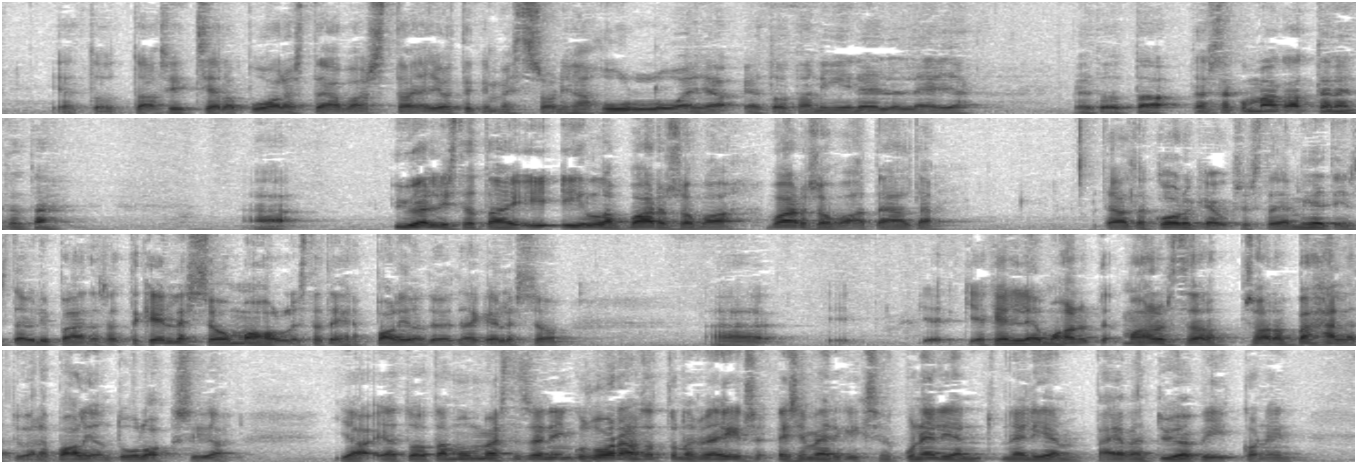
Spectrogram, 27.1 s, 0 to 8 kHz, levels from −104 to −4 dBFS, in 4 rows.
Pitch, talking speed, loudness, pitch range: 100 Hz, 175 wpm, -26 LUFS, 95-110 Hz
